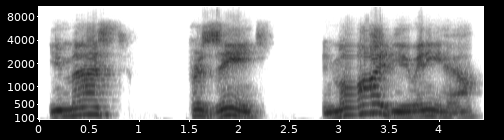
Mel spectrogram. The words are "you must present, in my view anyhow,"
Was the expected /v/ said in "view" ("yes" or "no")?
yes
